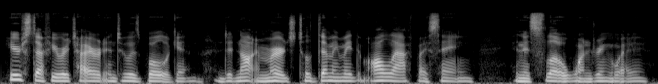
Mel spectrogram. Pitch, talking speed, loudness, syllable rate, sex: 150 Hz, 220 wpm, -19 LUFS, 5.9 syllables/s, female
